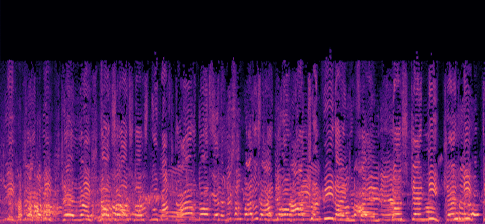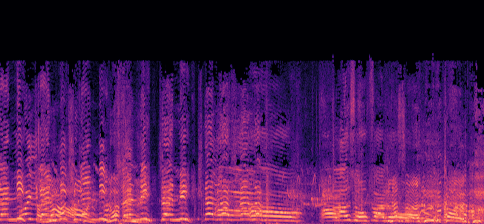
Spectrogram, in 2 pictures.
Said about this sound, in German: Auf der Wiese vor dem Tanzzelt jubelten die Kinder Jenny zu, die beim Dreibeinrennen mitlief.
